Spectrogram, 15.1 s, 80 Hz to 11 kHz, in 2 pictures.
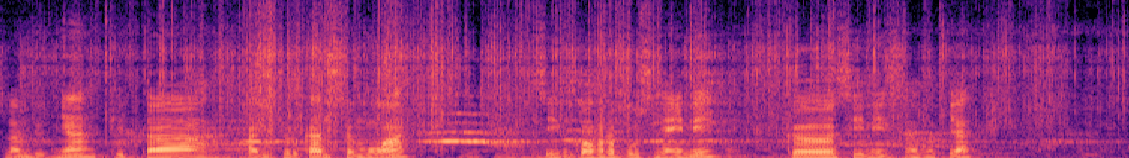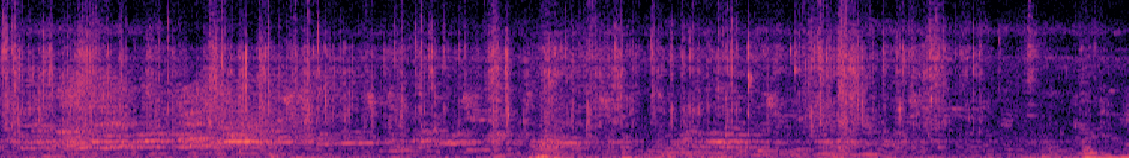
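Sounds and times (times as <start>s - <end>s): liquid dripping: 0.0s - 14.5s.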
